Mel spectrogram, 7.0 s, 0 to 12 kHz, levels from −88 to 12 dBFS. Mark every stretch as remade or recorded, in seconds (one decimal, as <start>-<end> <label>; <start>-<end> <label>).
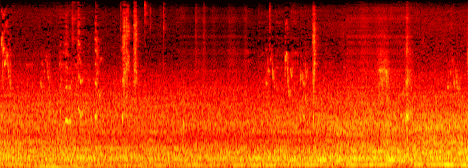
0.0-2.7 recorded; 2.7-3.7 remade; 3.7-5.2 recorded; 5.2-6.2 remade; 6.2-7.0 recorded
